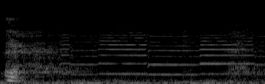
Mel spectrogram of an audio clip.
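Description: An ambulance siren sounds steadily for a few seconds, a sustained, bright tone held fairly loud over a low rumbling background, after a brief thump at the start.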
